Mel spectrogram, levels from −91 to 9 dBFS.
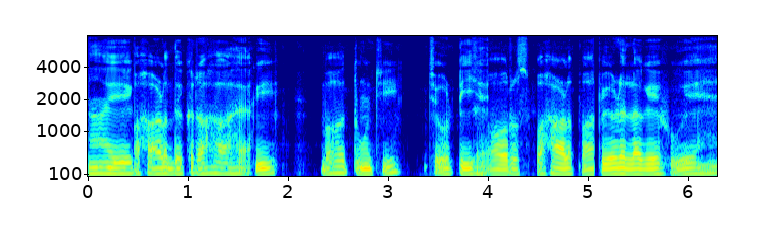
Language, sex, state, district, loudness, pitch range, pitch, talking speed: Hindi, male, Bihar, Bhagalpur, -31 LUFS, 105-115 Hz, 110 Hz, 180 wpm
